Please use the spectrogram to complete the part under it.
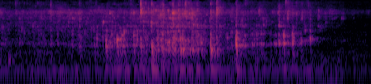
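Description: Water pours from a tap or jug while oatmeal is being prepared, a soft splashing trickle that swells in the middle with a few drips and then fades; no one speaks.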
